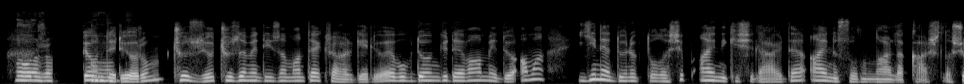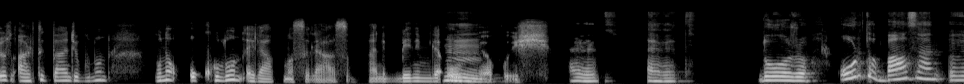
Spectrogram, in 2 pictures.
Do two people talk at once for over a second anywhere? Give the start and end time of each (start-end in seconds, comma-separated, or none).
none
